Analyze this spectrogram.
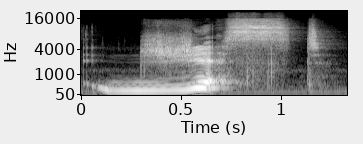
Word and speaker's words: gist: The fourth real-life English expression is gist. Gist. Notice that this is not pronounced gist, g. Instead, it's pronounced gist, gist.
